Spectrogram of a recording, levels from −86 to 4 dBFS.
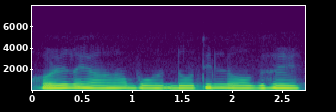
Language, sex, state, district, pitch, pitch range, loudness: Hindi, female, Madhya Pradesh, Bhopal, 245 Hz, 235-255 Hz, -14 LUFS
